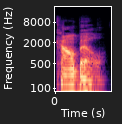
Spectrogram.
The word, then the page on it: cowbell: American English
